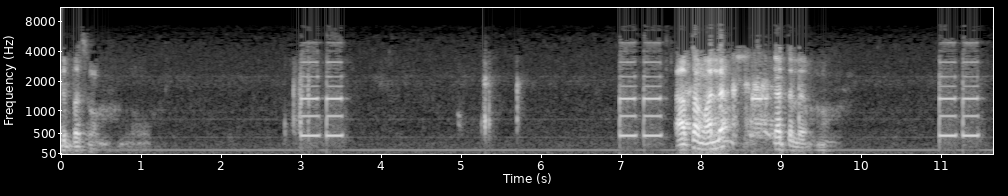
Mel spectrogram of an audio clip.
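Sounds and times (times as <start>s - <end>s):
speech: 0.0s - 0.8s, 7.7s - 9.6s
electronic telephone beeps: 11.0s - 11.6s.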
